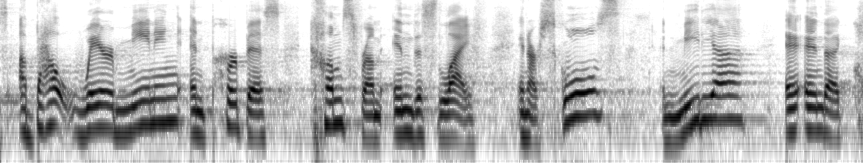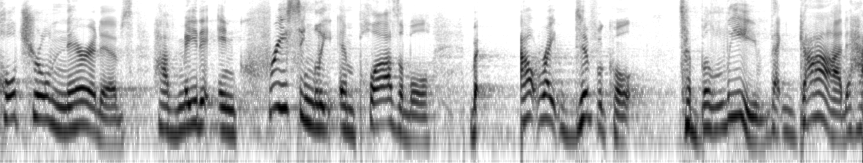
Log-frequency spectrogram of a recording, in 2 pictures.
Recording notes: at Trinity Church, Puerto Rico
